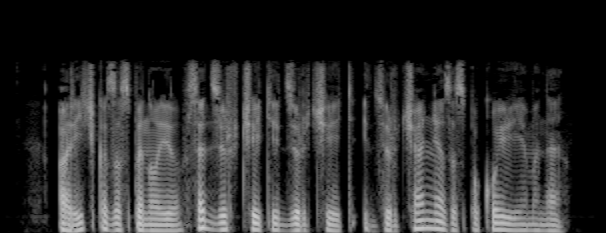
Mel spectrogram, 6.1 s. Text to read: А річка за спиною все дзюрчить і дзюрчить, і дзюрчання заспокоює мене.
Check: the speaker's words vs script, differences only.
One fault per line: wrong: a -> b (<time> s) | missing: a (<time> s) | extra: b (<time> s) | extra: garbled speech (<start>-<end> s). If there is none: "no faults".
no faults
